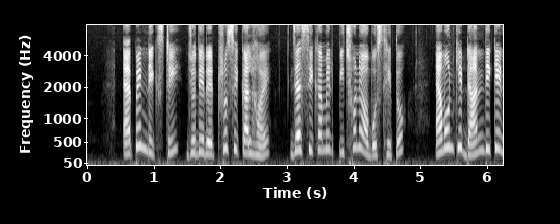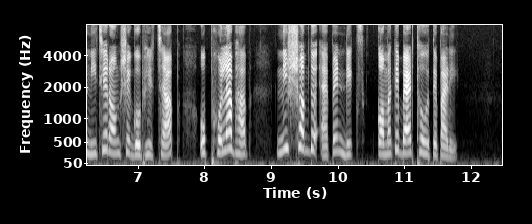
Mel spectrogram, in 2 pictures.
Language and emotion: Bengali, neutral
